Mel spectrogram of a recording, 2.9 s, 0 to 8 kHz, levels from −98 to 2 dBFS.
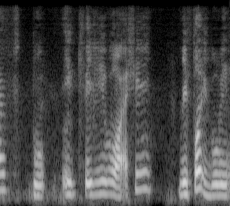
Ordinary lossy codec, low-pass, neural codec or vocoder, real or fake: none; 7.2 kHz; codec, 44.1 kHz, 2.6 kbps, DAC; fake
